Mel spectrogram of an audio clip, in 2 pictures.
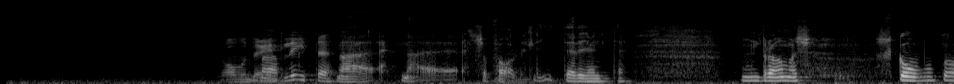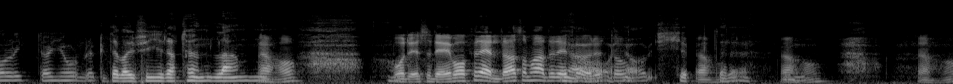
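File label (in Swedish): Västra Ryd Östergötland, Svenska sagor, dialekter; Folkminnen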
